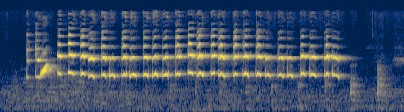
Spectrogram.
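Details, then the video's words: Cockatiel singing a long run of clear whistled notes, about two to three per second at a steady pitch, with a brief rising whistle at the start and a few softer notes trailing off at the end. "Cute Cockatiel Singing"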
